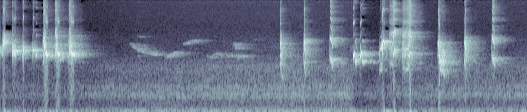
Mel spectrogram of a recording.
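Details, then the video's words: Energetic anis merah (orange-headed thrush) song, 'ngeplong gacor': quick repeated chirps, a faint quiet stretch with soft distant whistles, then a rapid run of sharp notes and brief trills. "ANIS MERAH NGEPLONG GACOR"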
